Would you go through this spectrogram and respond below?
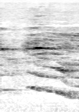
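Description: A dog fussing indoors, wanting to go outside, a single thin, high whine that slides downward, faint and brief.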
